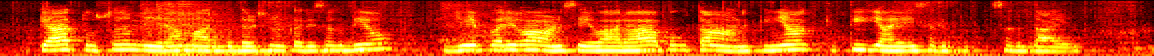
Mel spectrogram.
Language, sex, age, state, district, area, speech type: Dogri, female, 45-60, Jammu and Kashmir, Kathua, rural, read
